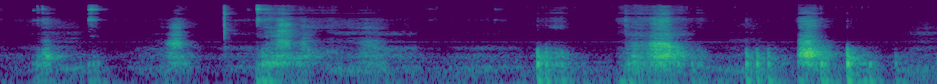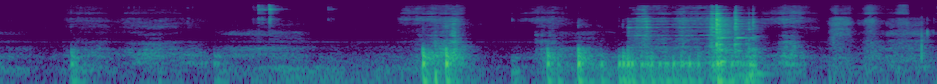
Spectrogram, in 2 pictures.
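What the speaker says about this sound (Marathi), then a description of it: "आता दाण्याची पूड घालूया, हे सारखं करून घ्यायचं।" Ground peanut powder being stirred into a tilgul mixture in a bowl, giving scattered scraping and clinking of a utensil against the dish in uneven bursts, close and fairly quiet, with no talking.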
